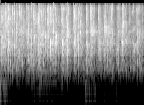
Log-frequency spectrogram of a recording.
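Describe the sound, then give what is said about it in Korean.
A crowd applauds the person who asked a question, many hands clapping in a dense, continuous patter with no single claps standing out, holding at an even level throughout. “예, 저 죄송하지만 이 질문하신 분을 위해서 박수 한번 부탁드려요.”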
